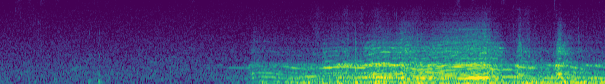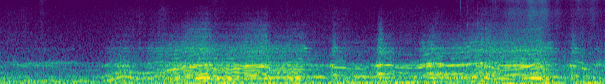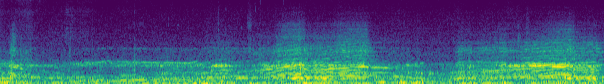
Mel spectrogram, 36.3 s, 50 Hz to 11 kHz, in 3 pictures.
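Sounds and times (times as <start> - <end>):
Ferrari GTC4Lusso engine: 4.6 - 36.2.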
